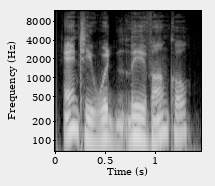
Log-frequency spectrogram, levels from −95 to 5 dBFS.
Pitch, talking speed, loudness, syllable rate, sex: 110 Hz, 165 wpm, -18 LUFS, 5.6 syllables/s, male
